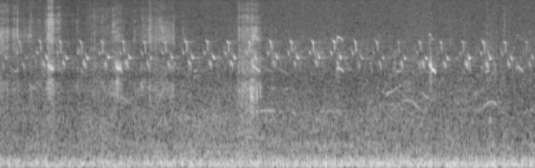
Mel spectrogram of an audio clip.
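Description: Birds calling in a fast run of short high chirps, about five or six a second, with a few lower, sweeping notes in the second half, over a steady low rumble and a few brief rustles.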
